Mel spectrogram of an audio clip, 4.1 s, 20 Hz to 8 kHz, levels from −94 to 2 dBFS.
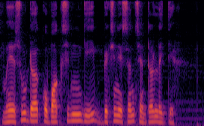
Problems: none marked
